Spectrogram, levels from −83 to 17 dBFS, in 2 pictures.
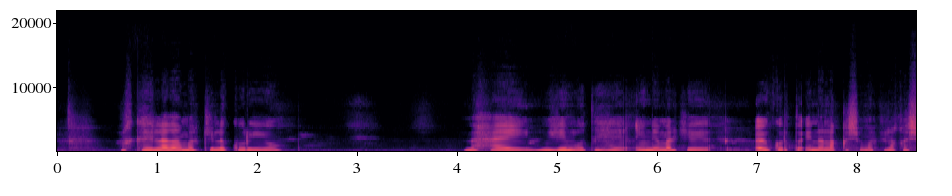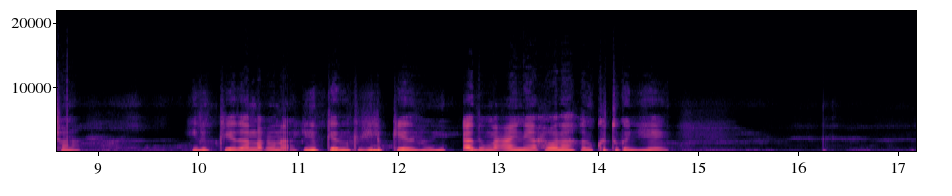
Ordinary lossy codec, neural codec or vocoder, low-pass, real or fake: Opus, 64 kbps; autoencoder, 48 kHz, 32 numbers a frame, DAC-VAE, trained on Japanese speech; 19.8 kHz; fake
